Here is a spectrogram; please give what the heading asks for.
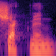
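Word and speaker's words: Schectman: Uh, one is Andy Sheckchman, and I'll try to get the it's pronounced Sheckchman.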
